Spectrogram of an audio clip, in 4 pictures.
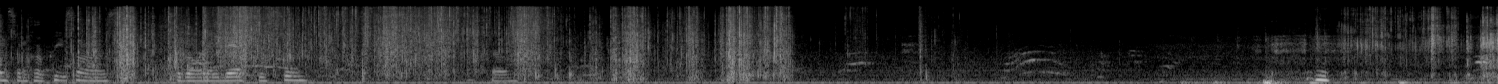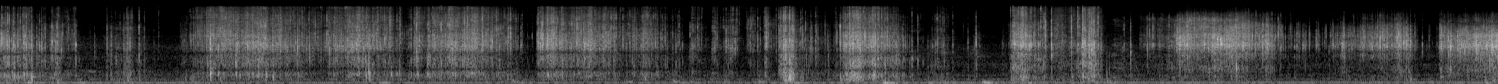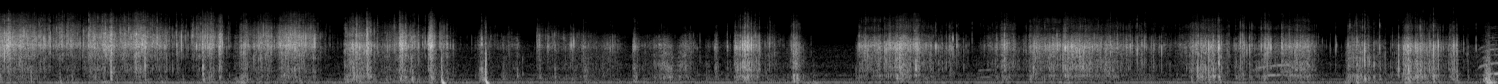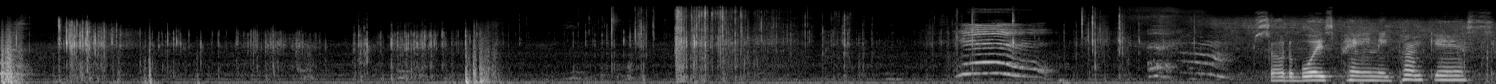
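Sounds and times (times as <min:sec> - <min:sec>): plastic wrappers crinkling: 0:00.0 - 0:11.1, 0:13.1 - 0:59.9.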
